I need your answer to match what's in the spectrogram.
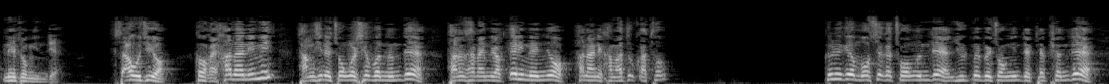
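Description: Casual: older man preaching, kinda husky, acts out voices, high-ish pitch. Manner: folksy, theatrical preaching that acts out quoted voices. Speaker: pastor. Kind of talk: sermon.

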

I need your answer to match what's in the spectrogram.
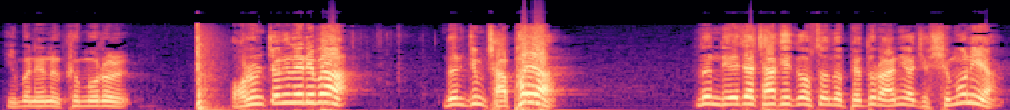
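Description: A preacher acting out a stern male teacher who scolds his disciple in blunt, plain words. His voice sits fairly high and sounds dry and close, with no room around it. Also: level tone, moderate pace, pauses often, fairly bright tone, no echo, natural voice. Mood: scolding.

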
